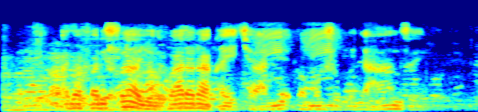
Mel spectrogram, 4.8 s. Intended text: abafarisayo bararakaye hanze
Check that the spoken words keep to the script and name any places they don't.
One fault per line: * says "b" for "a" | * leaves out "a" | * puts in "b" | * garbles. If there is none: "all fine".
* puts in "cyane bamujugunya"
